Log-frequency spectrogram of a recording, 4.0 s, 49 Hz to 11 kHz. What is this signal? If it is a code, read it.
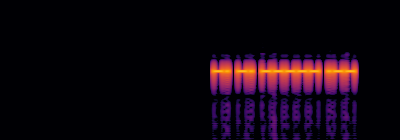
Morse code, heard as a keyed tone, about 40 wpm, 700 Hz. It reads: NN0W
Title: USA Call Signs - 4 Characters - Repeated 3x - 40wpm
